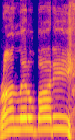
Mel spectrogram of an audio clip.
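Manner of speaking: very high-pitched, shrill scream at full volume. Retelling how she cheered at a touchdown: imitating someone screaming. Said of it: "she is screaming at the top of her lungs".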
